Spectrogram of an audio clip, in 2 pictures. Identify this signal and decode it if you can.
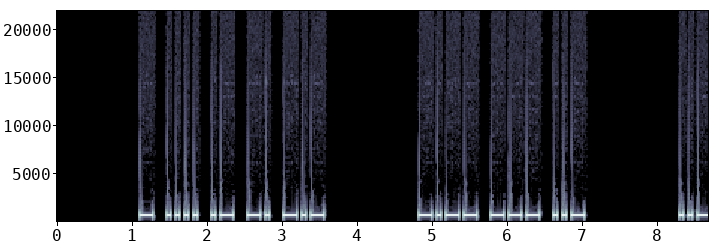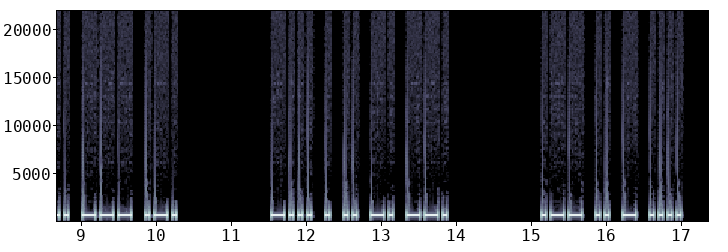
Morse code, heard as a keyed tone, about 20 wpm, 700 Hz. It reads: THANK YOU FOR BEING WITH
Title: 3x Word-Spacing - Sets of 5 Words - 20wpm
